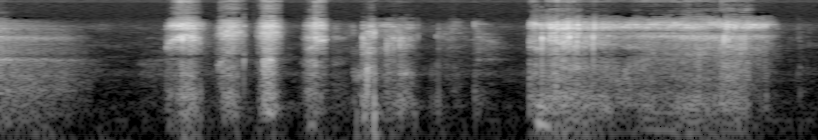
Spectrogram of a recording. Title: Girl sneezing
